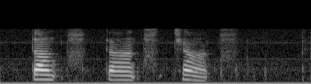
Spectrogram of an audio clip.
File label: "dunce", NZ English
